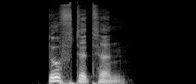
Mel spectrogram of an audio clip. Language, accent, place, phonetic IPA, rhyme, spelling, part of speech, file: German, Germany, Berlin, [ˈdʊftətn̩], -ʊftətn̩, dufteten, verb, De-dufteten.ogg
- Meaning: inflection of duften: 1. first/third-person plural preterite 2. first/third-person plural subjunctive II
